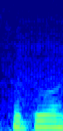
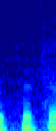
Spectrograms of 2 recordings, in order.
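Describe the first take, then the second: First: छठवा ending in -va; wrong form. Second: छठा in two short syllables; correct form. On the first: Teacher showing learners the mistake, छठवा with v. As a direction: say छठवा as chhath-va. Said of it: "नहीं होता". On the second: Teacher giving the correction, छठा without v. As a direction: say छठा as chha-tha. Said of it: "होता है". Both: Shown as a demonstration.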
